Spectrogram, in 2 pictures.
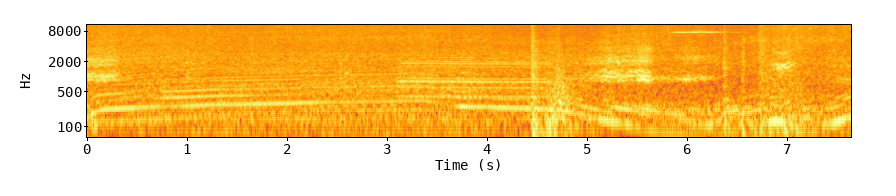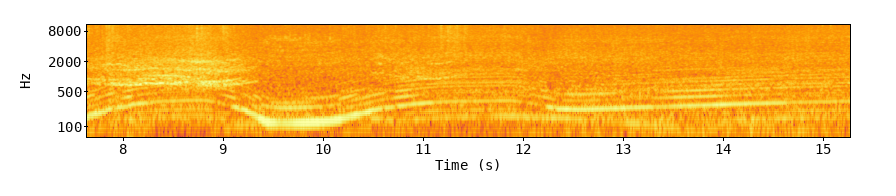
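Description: A car engine revs up and down through gear changes.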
